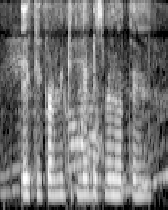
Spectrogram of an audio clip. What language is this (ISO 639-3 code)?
hin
